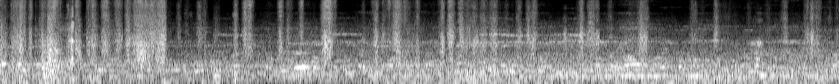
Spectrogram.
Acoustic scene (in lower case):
subway station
